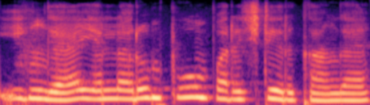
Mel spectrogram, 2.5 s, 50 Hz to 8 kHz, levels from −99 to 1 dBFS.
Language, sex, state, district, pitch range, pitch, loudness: Tamil, female, Tamil Nadu, Nilgiris, 210-255 Hz, 235 Hz, -12 LUFS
